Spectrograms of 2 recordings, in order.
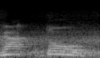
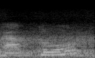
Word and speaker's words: gâteau: Então, é, falando em português, E, A, U, pronuncia O em francês.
